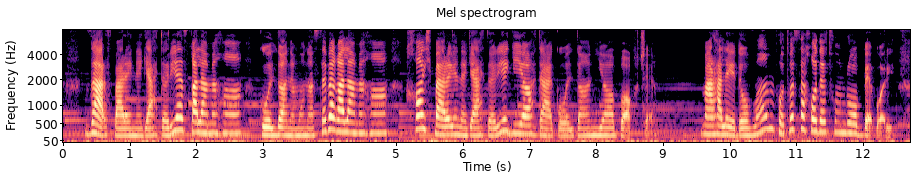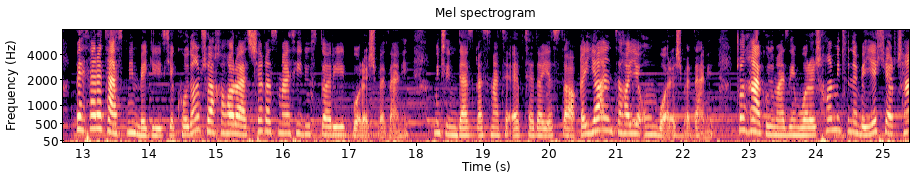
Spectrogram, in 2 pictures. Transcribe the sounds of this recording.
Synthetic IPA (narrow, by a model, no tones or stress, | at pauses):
zæɾfbæɾɒːjene̞ɟæhd̪ɒːɾiːæzɢælæme̞ɦɒː | ɡ̥old̪ɒːne̞mo̞nɒːse̞be̞ɣælæme̞ɦɒː | xɒːcʰbæɾɒːje̞ne̞ɟæhd̪ɒːɾiːje̞ɟijɒːhd̪æɾɡold̪ɒːnjɒːbɒ̰ːqt͡ʃʰe̞̰ | mæɾɦæle̞je̞d̪ovːompʰot̪ʰose̞xo̞d̪e̞t̪ʰunɾobe̞̰bo̰ɾḭːd̪̥̚b̥e̞ht̪æɾet̪ʰæsmiːmbe̞ɟiːɾiːd̪̥cʰekʰo̞d̪ɒːmʃɒːxeɦɒːɾoæz̥t͡ʃʰe̞ɣe̞smæt̪ʰiːd̪uːst̪̚d̪ɒːɾiːd̪̚boɾʔe̞̰ʃbe̞̰zæ̰nḭːd̪̥ | mit̪ʰuniːd̪æzɢe̞smæt̪ʰe̞̰ʔeb̥̚t̪ʰe̞d̪ɒːjesɒ̰ːɢejɒːe̞nt̪ʰe̞ɦɒːje̞ʔuːnbo̰ɾḛʃbe̞̰zæ̰nḭːd̪̥̚ | t͡ʃʰo̞nɦæɾkʰo̞d̪uːmæzinboɾe̞ʃhɒːmit̪ʰune̞be̞je̞cʰjɒːt͡ʃʰæ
